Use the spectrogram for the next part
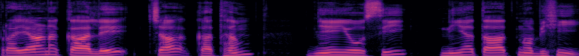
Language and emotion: Kannada, neutral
